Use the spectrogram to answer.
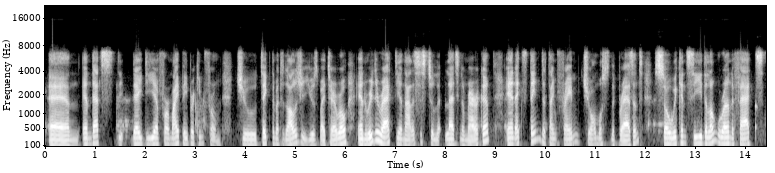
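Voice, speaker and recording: A man's voice: medium pitch, a bit bright, dry recording. A young man with a Brazilian Portuguese accent gives an academic conference talk in a careful, hesitant way, often stopping to rephrase. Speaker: conference presenter. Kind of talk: academic paper presentation. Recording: dull, dry video call audio.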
